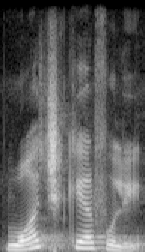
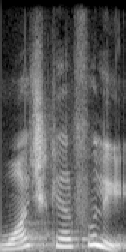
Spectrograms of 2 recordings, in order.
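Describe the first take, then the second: First: Slow teaching repeat. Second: Said in the usual way. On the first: Shown as a demonstration. Teacher drilling a phrase for students, slow and deliberate. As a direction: draw the phrase out for learners. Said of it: "teacher repeats phrase slowly". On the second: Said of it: "teacher repeats phrase".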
